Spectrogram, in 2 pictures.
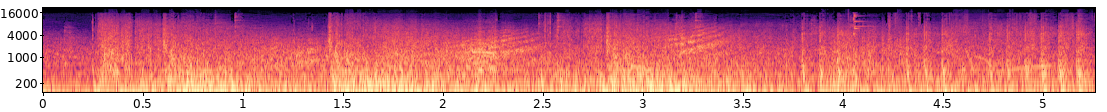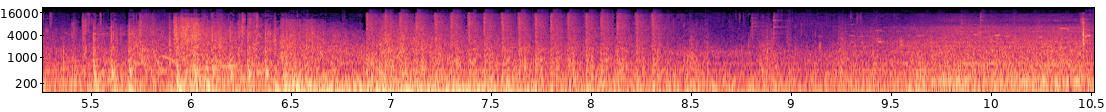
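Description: Heavy bombing and gunfire from the WWII strategy game Order of Battle: dense, continuous bursts of shots and booms keep up a loud, crowded battle din for the full length with no pauses.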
